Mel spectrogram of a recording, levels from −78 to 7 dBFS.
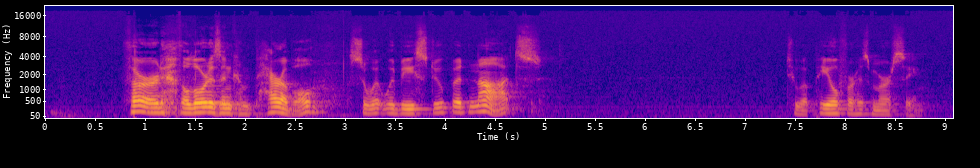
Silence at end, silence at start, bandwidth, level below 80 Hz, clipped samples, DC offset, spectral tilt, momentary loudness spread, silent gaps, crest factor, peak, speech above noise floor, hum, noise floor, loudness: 0.4 s; 0.8 s; 19 kHz; -58 dBFS; under 0.1%; under 0.1%; -5 dB/octave; 17 LU; none; 20 dB; 0 dBFS; 32 dB; none; -49 dBFS; -17 LUFS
